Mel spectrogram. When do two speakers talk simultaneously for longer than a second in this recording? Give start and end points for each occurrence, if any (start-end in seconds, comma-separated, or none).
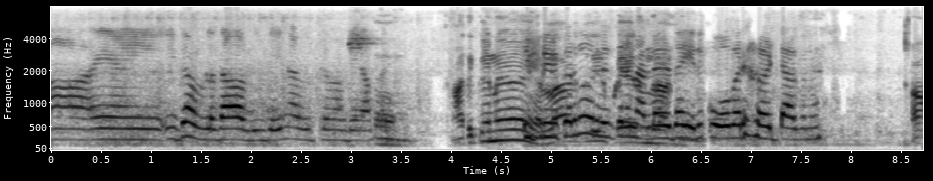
4.9-6.4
